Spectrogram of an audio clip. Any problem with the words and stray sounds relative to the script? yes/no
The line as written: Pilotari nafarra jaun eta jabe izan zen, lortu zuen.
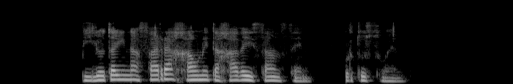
no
